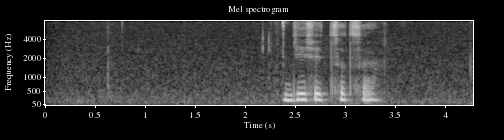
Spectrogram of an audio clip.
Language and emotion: Russian, neutral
